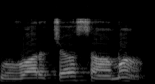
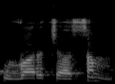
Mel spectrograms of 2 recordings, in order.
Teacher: मकार पर हलंत है तो वही रुक जाएंगे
